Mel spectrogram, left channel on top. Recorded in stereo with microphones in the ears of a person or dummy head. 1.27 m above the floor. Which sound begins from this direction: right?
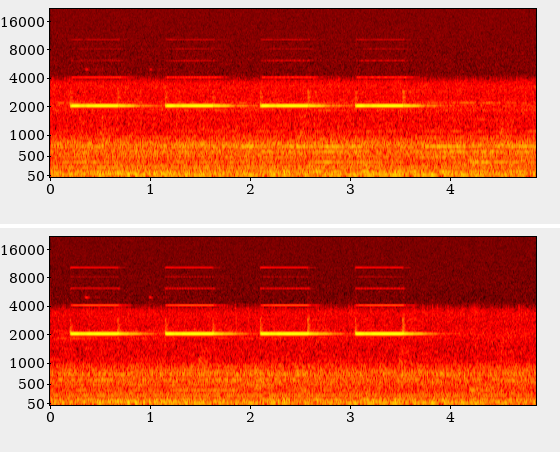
A microwave, at 0.2 s.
